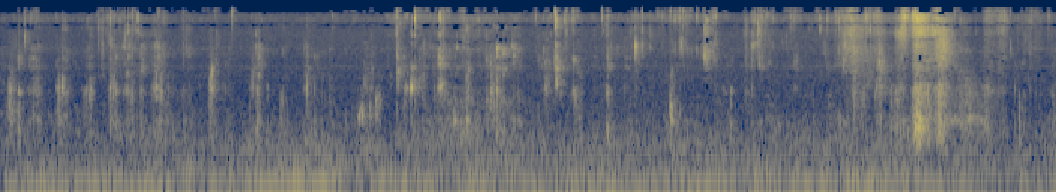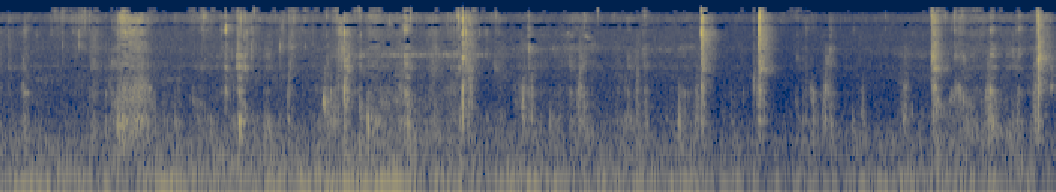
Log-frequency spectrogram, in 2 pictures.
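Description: Close-miked chewing of fatty pork belly and curried rice, with many short, wet mouth smacks and squelches. The loudest smack comes about eight seconds in, as a piece of pork goes into the mouth.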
